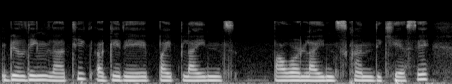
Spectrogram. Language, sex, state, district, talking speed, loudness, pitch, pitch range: Nagamese, female, Nagaland, Kohima, 160 wpm, -14 LUFS, 180 Hz, 175-190 Hz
